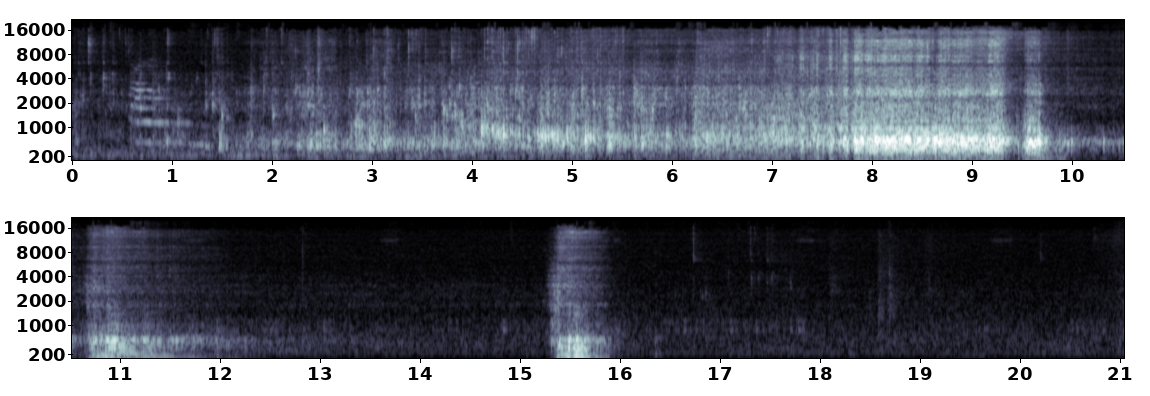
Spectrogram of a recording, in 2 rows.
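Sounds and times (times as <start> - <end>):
coffee maker brewing: 0.0 - 12.5
coffee pouring into cup: 1.4 - 10.6.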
